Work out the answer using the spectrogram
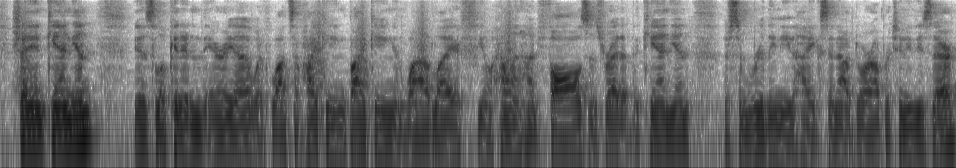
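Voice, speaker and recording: Speaking at a fairly quick pace, a man uses a normal speaking voice, fairly low in pitch with fairly even intonation. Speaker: real estate agent. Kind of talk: informational video.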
